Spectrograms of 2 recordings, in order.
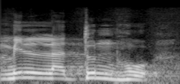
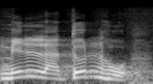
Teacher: nunnya menghilang, ya. Jadi lamnya dimasukkan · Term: idgham bila ghunnah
